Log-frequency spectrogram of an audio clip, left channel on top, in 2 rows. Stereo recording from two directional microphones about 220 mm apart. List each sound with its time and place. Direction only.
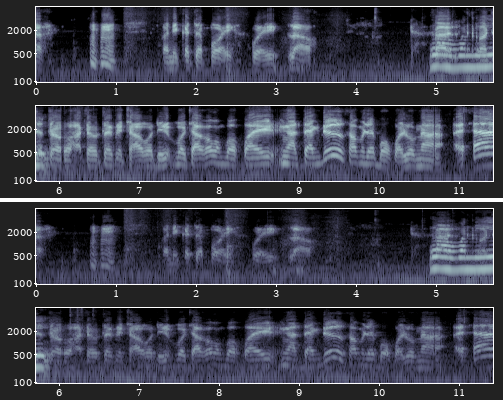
0.6 s quack: 50° left (ahead or behind)
1.5 s speech: 50° left (ahead or behind)
4.2 s whispering: 55° left (ahead or behind)
4.9 s speech: 50° left (ahead or behind)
